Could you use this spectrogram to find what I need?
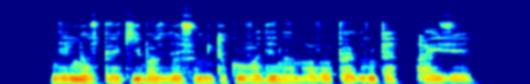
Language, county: Lithuanian, Vilnius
